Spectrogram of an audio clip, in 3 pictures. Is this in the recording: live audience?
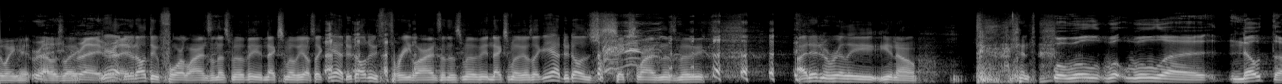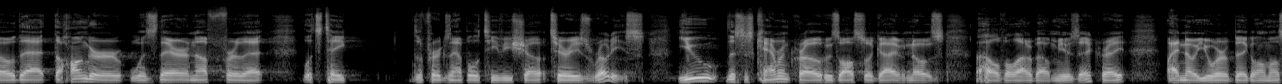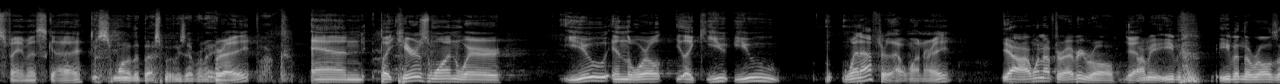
yes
